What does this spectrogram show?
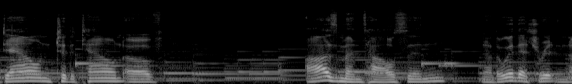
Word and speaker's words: Assmannshausen: Assmannshausen.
